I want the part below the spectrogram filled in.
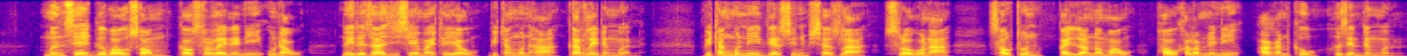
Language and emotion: Bodo, neutral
